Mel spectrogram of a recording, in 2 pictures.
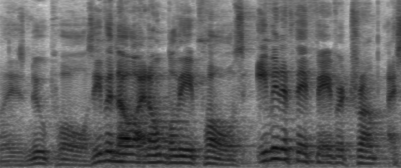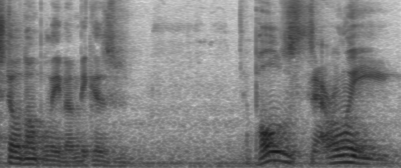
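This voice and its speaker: Male vlogger, low gravelly voice with a bright edge, angry and profane, echoey room. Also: a little hiss or hum. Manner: angry, profane, rambling with restarts. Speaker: political vlogger. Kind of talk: casual rant to camera.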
